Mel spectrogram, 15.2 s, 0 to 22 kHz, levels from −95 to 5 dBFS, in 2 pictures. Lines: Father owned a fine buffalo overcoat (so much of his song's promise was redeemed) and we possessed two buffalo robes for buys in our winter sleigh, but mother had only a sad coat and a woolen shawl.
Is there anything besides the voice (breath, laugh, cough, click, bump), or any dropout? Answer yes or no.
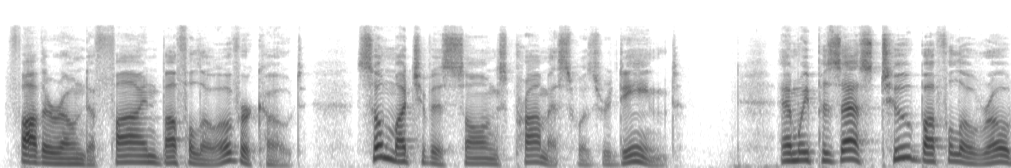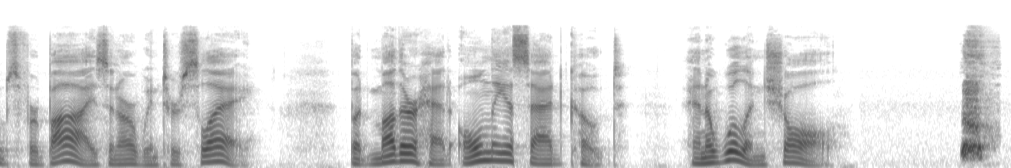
yes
